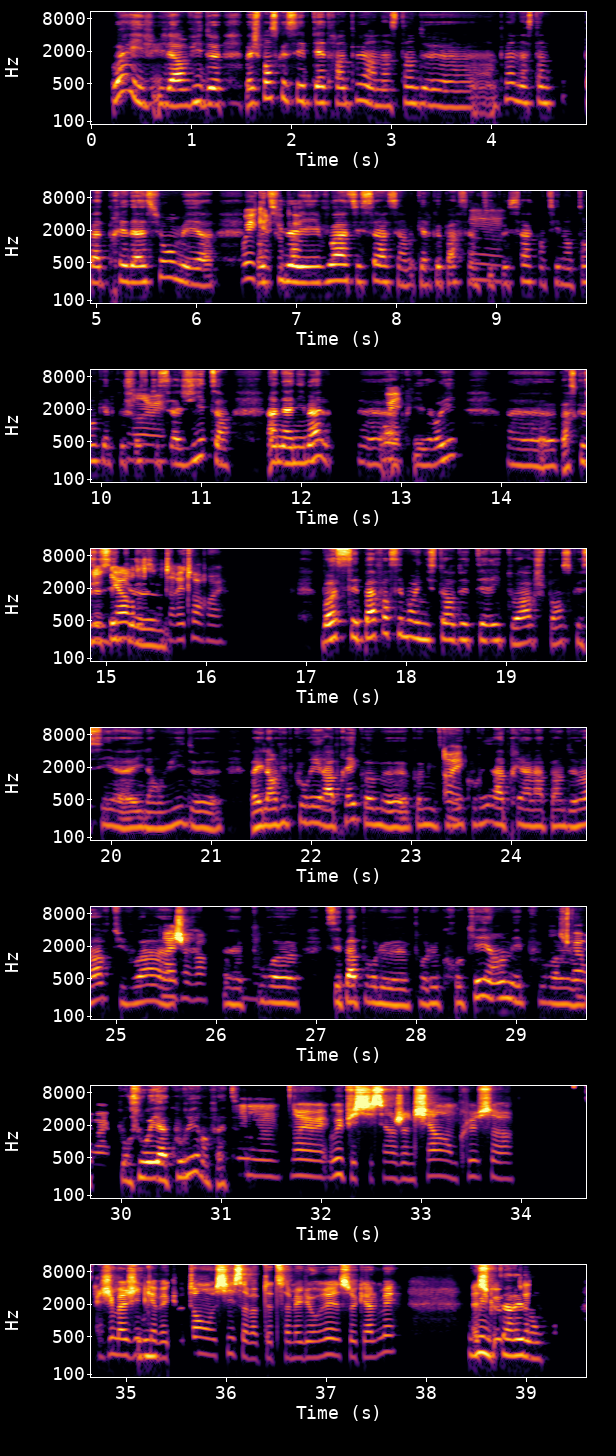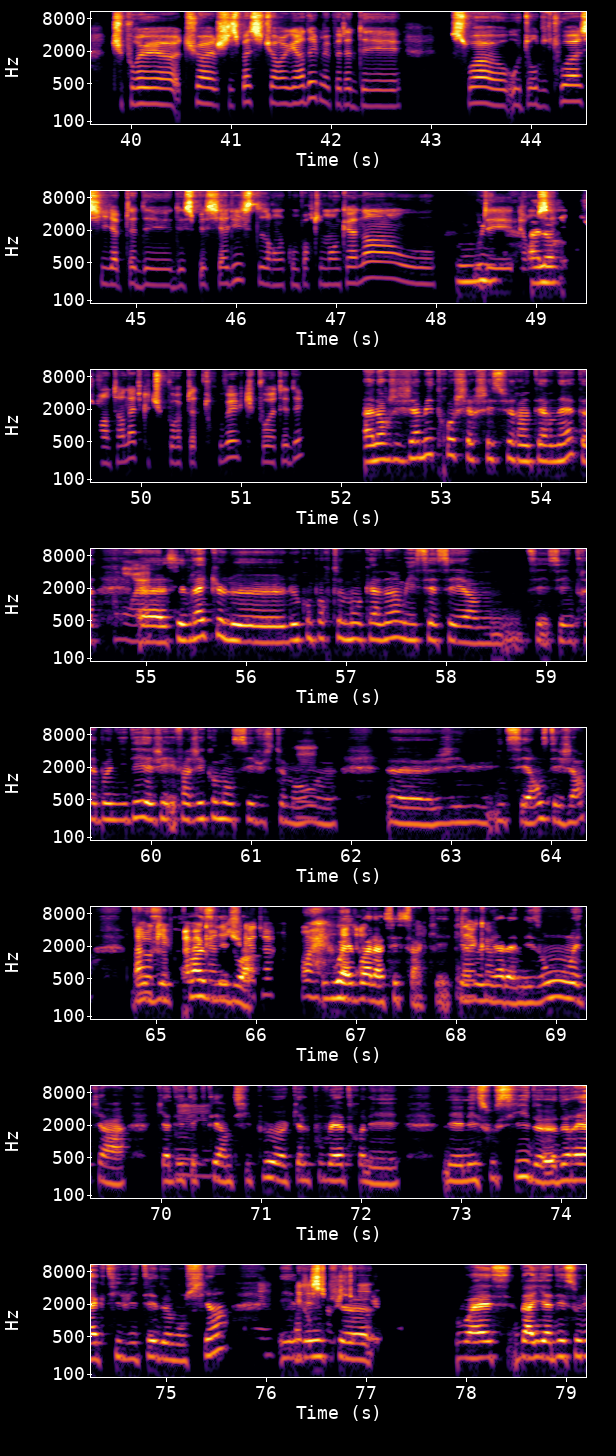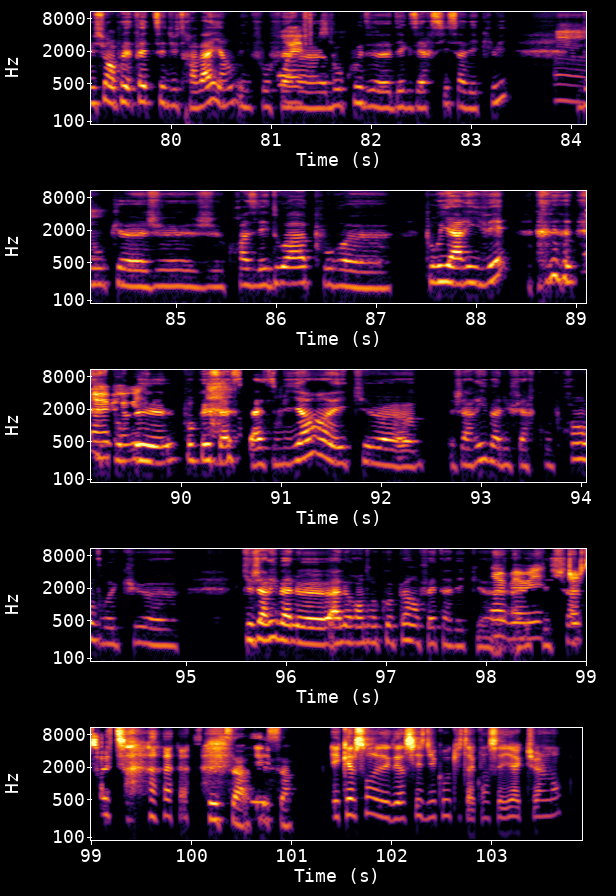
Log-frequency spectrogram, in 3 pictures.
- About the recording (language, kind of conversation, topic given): French, advice, Comment décrirais-tu ton espace de travail à la maison quand il y a du bruit ?
- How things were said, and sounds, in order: unintelligible speech; unintelligible speech; laughing while speaking: "Ouais"; chuckle; laugh; chuckle; laugh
